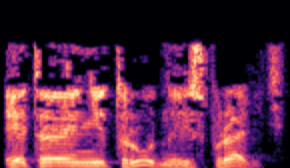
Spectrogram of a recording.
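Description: A man's voice: fairly high pitch, slow, slightly rough, dull audio. Man playing a blunt plain-spoken knight. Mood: firm.

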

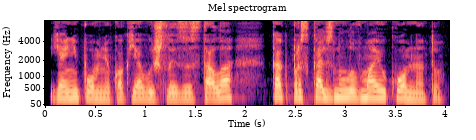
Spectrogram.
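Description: A woman narrating a first-person audiobook in a measured, emotional storytelling manner. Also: fairly low pitch, little pitch movement, dark tone, no echo, studio quality. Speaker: audiobook reader.

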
